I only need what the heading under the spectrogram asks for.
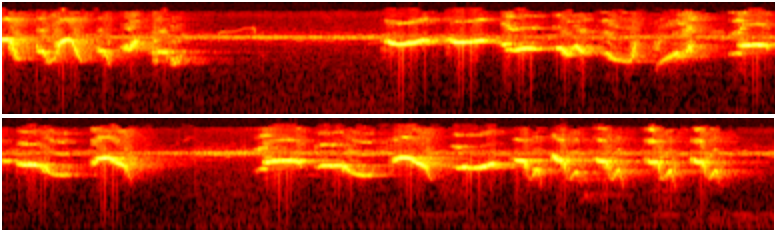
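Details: Oriental magpie-robin singing loud, varied phrases of clear whistles, downslurred notes and trilled chirps, delivered in three bursts about a second apart with a continuous high thin tone behind.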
